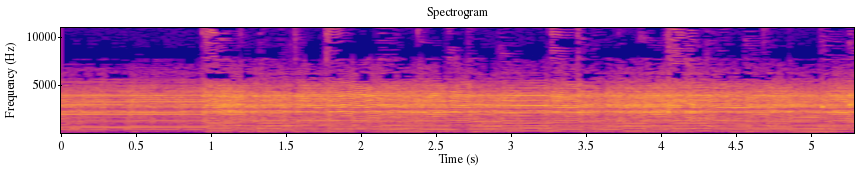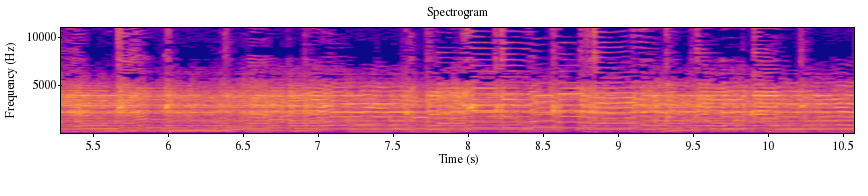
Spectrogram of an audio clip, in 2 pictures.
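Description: Schecter Diamond Series electric guitar, fitted with a Sustainiac pickup, played through an amplifier: a continuous line of picked notes, some quick and some held.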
